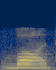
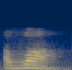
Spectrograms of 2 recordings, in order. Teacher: الضاد والظاء الضاد من حافة اللسان مع الأضراس بينما الظاء من طرف اللسان فرق بين الظاء انتبه اللسان خرج إلى الخارج قليلا الظاء بينما الضاء ضاد حافة اللسان، حافة اللسان مع الأضراس من الداخل، يعني عندما أنطق حرف الضاد لا أرى اللسان، بينما عندما أنطق الضاء طرف اللسان يظهر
